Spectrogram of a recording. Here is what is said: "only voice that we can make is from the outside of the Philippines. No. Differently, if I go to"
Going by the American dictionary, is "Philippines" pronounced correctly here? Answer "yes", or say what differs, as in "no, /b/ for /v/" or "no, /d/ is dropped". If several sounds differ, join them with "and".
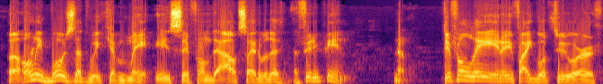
no, /z/ is dropped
